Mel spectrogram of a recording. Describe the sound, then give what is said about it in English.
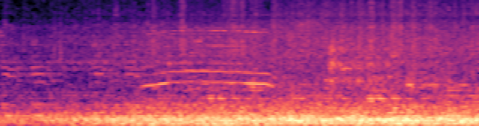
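A steady, loud low rumble of airplane cabin noise during takeoff as the plane bumps and sways, building slightly in intensity, with a faint high whine drifting through the engine roar. “The plane bumps and sways during takeoff.”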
